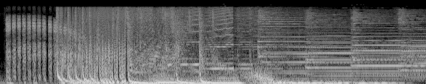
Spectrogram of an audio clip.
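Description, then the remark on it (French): Loud church bells, Easter bells, clang and ring together in a dense, chaotic jangle, with a brief rapid flutter at the start and bright tones lingering and shimmering toward the end. No voices. “Les cloches de Pâques sont passées sur Ultrason”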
